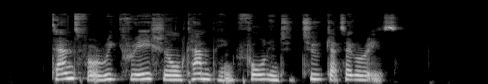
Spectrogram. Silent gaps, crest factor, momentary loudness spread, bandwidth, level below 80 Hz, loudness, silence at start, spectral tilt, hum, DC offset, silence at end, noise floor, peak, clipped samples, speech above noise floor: none; 16 dB; 7 LU; 11.5 kHz; -54 dBFS; -17 LUFS; 0.5 s; -5 dB/octave; none; under 0.1%; 0.9 s; -75 dBFS; -2 dBFS; under 0.1%; 59 dB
